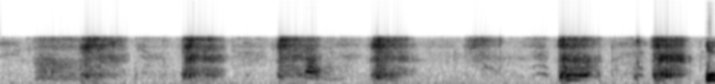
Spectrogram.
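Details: Grandfather ("Pop Pop") snoring during sleep: loud, rasping snores roughly every second or two with snorting breaths between; heavy snoring.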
